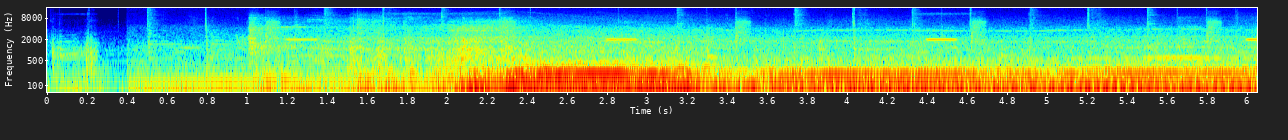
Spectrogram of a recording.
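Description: Nissan GT-R Nismo's 3.8-litre twin-turbo V6 starting up. It catches about two seconds in with a quick rising rev flare, then drops back and settles into a steady idle.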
